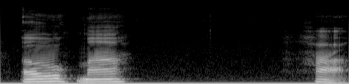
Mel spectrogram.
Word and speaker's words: Omaha: O, ma, ha, Omaha.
